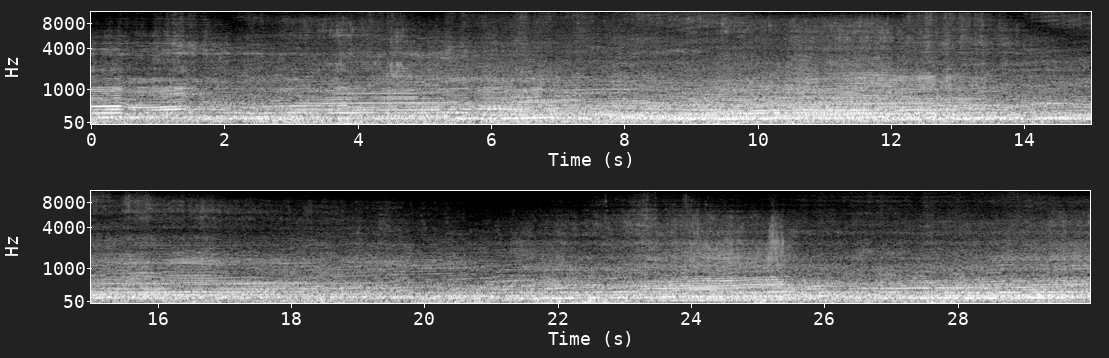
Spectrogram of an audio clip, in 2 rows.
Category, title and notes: Soundscapes > Other
Supermoto Polish Championship - May 2025 - vol.4 - Racing Circuit "Slomczyn"
Recorded on TASCAM - DR-05X; Field recording on the Slomczyn racetrack near Warsaw, PL; Supermoto Championship;
bikes, racetrack, slomczyn, supermoto, tor, warszawa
